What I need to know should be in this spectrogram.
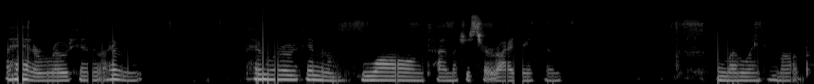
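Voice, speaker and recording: A woman's voice: lowish voice, little pitch movement, normal speed, long pauses, dark tone, low-quality recording. A young woman chatting casually while playing a horse game, rambling with lots of fillers and restarts. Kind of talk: casual gameplay chat. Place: bedroom, on a bed.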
